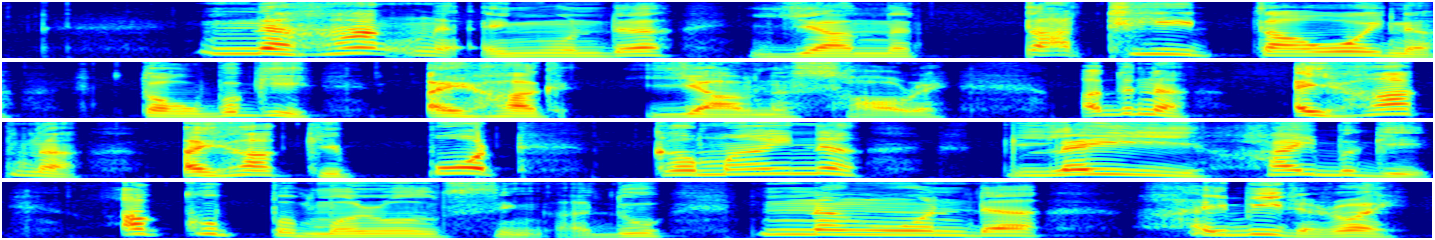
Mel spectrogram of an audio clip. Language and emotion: Manipuri, angry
